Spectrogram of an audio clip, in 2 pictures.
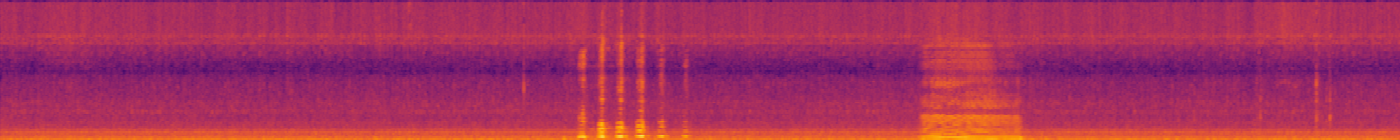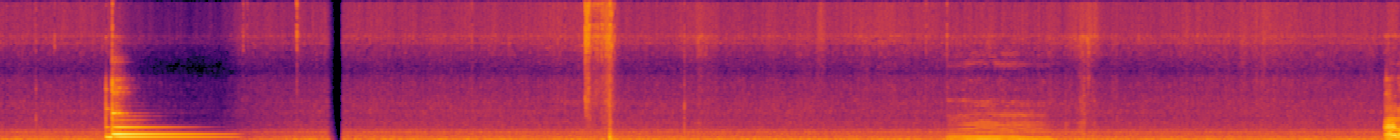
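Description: A woman making a few closed-mouth 'mm' sounds with toothpaste in her mouth, one about a third of the way in and another near the end, plus a quick muffled laugh earlier. About halfway through, a single clear ringing tone starts sharply and fades over about a second.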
